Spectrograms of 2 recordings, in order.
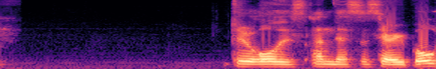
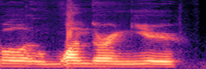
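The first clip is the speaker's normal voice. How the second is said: normal talking voice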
